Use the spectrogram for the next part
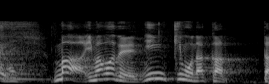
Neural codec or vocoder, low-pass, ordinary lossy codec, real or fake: none; none; none; real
